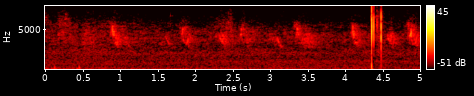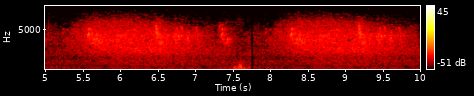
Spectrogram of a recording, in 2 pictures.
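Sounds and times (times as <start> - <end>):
small birds chirping: 0.0 - 10.0
sharp double click: 4.3 - 4.6.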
